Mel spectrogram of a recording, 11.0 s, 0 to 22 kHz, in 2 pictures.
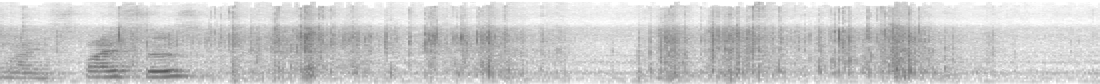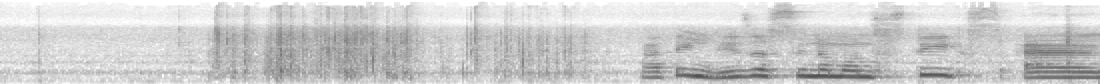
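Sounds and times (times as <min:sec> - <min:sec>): plastic packet crinkling: 0:00.0 - 0:08.7.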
